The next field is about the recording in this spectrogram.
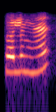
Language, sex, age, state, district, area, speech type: Tamil, female, 18-30, Tamil Nadu, Tiruchirappalli, rural, conversation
